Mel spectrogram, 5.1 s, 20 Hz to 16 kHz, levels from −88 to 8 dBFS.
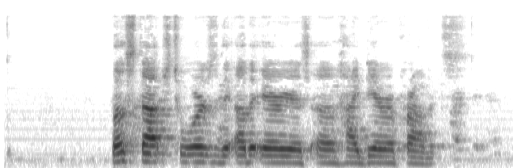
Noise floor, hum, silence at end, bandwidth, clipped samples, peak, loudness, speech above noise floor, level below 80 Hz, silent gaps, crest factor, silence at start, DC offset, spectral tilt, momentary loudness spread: -65 dBFS; none; 0.55 s; 11.5 kHz; under 0.1%; -4 dBFS; -21 LUFS; 44 dB; -68 dBFS; none; 20 dB; 1.1 s; under 0.1%; -5.5 dB/octave; 11 LU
